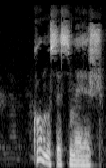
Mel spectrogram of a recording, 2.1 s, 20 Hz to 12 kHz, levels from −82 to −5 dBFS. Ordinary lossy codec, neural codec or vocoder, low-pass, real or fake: AAC, 32 kbps; none; 10.8 kHz; real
